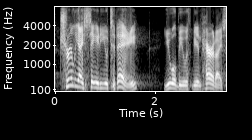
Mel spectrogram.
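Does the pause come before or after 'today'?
after. The pause comes after the word today.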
